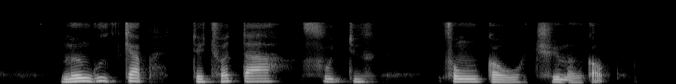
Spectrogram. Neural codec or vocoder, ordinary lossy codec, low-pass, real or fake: codec, 24 kHz, 0.9 kbps, DualCodec; MP3, 48 kbps; 7.2 kHz; fake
